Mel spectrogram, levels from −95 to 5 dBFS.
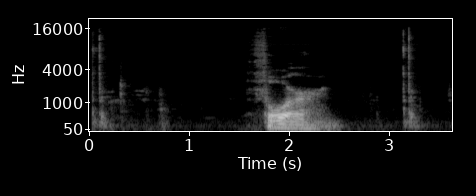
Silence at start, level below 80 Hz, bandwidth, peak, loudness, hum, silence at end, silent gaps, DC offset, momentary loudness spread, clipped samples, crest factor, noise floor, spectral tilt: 1.75 s; -56 dBFS; 15.5 kHz; -14 dBFS; -28 LUFS; none; 0.4 s; none; under 0.1%; 26 LU; under 0.1%; 20 dB; -83 dBFS; -7.5 dB/octave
